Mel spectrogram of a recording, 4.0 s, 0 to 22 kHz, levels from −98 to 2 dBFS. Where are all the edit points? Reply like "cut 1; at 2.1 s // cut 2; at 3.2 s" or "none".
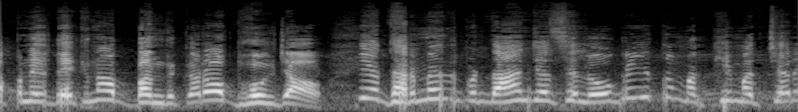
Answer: cut 1; at 1.8 s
